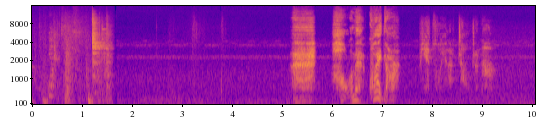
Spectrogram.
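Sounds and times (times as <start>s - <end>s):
knocks and rustles of people: 0.0s - 1.7s.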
